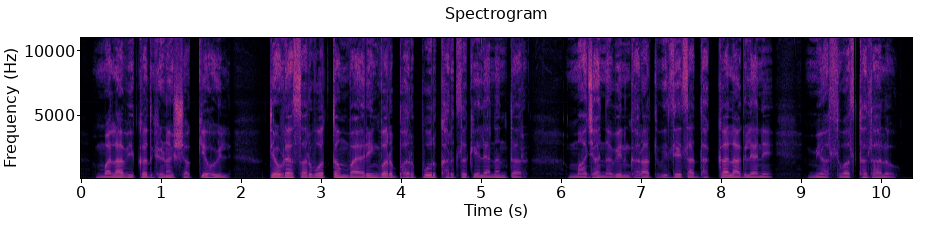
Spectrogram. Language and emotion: Marathi, sad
